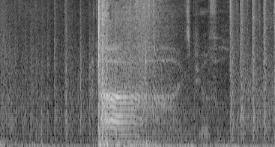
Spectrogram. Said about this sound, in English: they get hammered down by MG fire from somewhere up there in the woods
